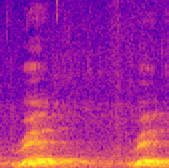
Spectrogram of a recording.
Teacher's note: you'll get slight lip rounding with english r and it's different from the trumpet shaped lip branding we mentioned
